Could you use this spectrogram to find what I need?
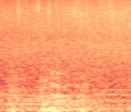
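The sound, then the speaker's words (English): A steady thunderstorm with lightning over the city of Argos: deep, rolling thunder rumbles low and continuous beneath a constant wash of heavy, stinging rain, with no voices present. “By midday, the world was a dim blue-gray haze, broken only by the occasional fork of lightning.”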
